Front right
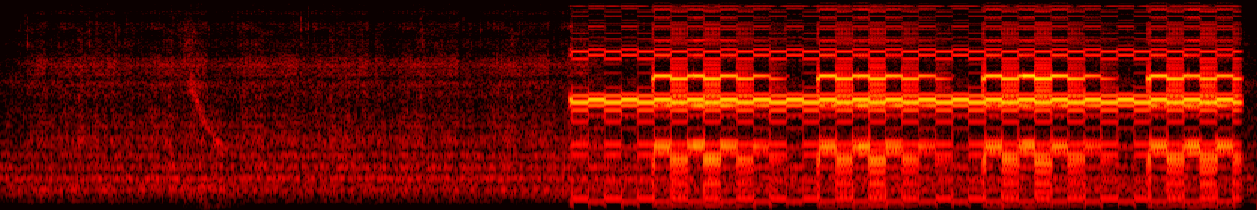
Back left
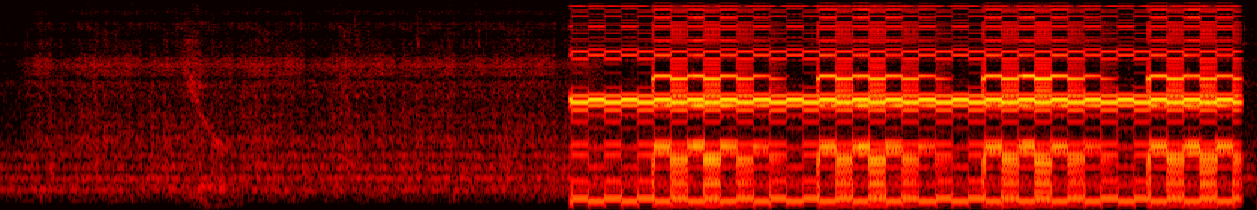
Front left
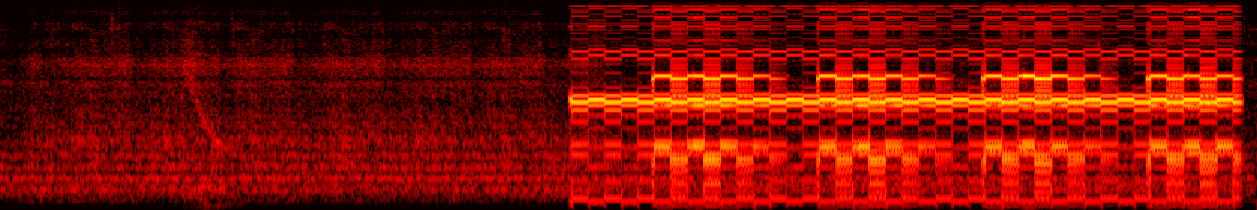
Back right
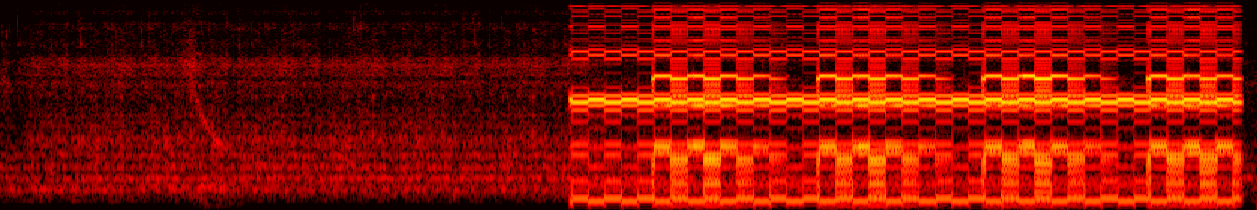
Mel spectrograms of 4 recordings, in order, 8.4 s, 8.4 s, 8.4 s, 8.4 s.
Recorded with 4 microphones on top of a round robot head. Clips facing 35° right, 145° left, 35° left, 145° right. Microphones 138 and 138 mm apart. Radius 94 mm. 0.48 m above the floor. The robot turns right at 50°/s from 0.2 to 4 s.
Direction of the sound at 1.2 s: 115° left.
